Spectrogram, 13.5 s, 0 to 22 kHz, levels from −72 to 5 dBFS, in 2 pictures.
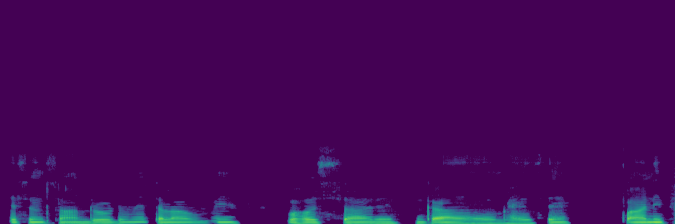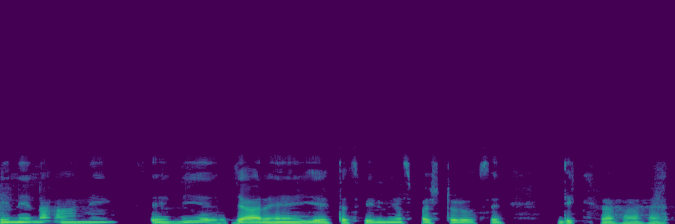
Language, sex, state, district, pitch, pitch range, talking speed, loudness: Hindi, male, Bihar, Jamui, 115 Hz, 115-120 Hz, 110 wpm, -18 LUFS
